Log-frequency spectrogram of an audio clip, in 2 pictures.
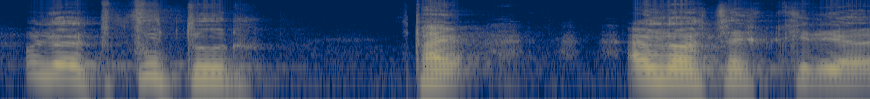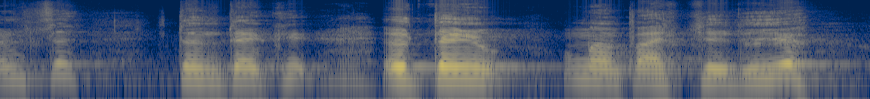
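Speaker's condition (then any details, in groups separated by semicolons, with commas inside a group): Cerebral palsy; lack of oxygen at birth, premature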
